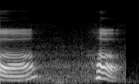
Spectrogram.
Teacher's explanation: ह का उच्चारण स्थान है स्वर यंत्र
